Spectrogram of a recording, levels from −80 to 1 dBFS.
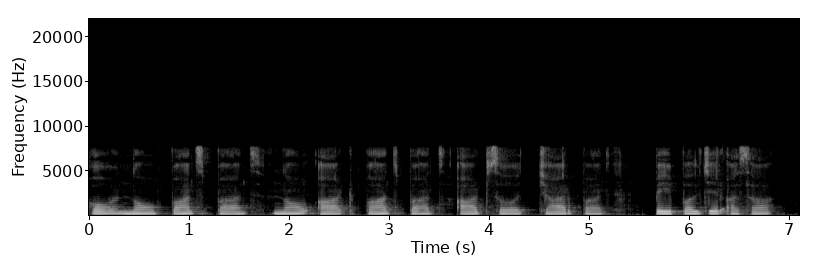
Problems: none marked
